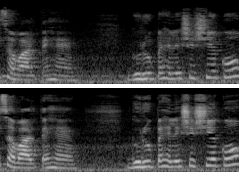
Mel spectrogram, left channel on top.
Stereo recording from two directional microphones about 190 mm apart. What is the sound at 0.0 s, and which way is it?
A woman's voice, 30° right (ahead or behind).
